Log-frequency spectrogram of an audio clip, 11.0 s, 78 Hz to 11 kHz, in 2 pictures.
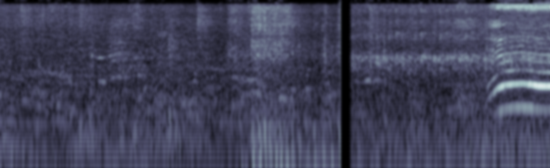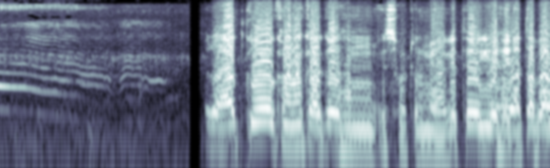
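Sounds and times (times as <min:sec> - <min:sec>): background noise: 0:00.0 - 0:11.0
young child crying: 0:04.8 - 0:07.4.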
